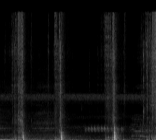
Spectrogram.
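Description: A knife slices sweet peppers on a cutting board for braised oxtail, giving four sharp, separate chops about a second apart, close and moderately loud, with faint background noise between the strokes.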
